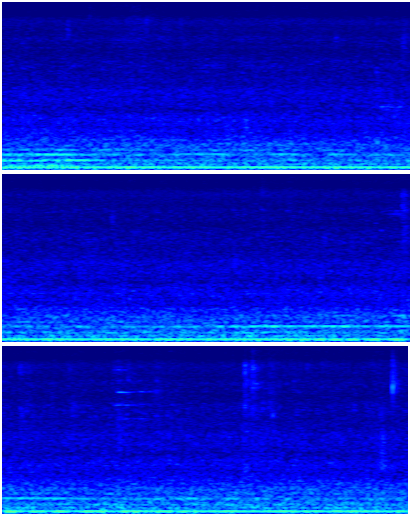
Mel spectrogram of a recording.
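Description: Room tone: a steady low hum, with a couple of faint soft clicks late on.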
